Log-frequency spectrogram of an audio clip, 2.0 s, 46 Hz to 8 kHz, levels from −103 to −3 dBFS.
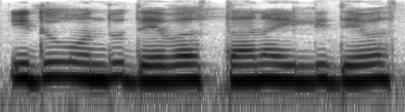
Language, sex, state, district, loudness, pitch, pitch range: Kannada, female, Karnataka, Bangalore, -11 LUFS, 200 Hz, 195-210 Hz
